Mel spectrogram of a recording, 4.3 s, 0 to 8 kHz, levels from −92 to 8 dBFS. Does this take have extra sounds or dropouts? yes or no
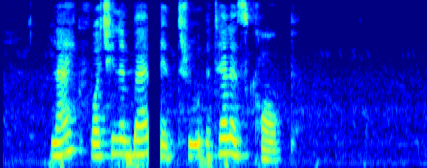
yes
